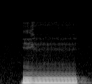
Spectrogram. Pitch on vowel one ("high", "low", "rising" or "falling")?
low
